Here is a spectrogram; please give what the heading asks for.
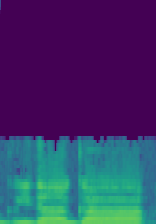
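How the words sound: The second word begins with a hard g sound. The speaker is Egyptian. "Kalau orang Mesir mengucapkan jim itu ga"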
